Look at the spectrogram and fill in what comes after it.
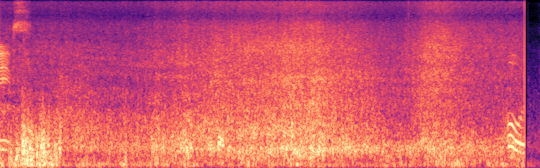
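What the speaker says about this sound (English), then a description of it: "Whoa, look at the waves." Ocean surf pounds the shore at Daytona Beach, a loud, continuous roar of breaking waves with heavy wind buffeting the microphone, and a brief voice near the start.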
